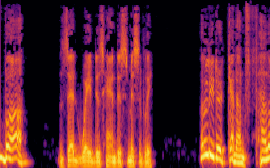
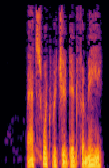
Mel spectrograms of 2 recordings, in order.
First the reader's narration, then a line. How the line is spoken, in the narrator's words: Warren said in a soft voice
